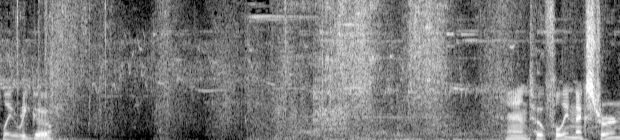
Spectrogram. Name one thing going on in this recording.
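Magical whooshing and chiming effects sound as a card is played.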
